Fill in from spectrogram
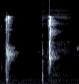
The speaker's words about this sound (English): Now you're just clicking your tongue? God, whatever. Whatever takes it, I don't care anymore.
